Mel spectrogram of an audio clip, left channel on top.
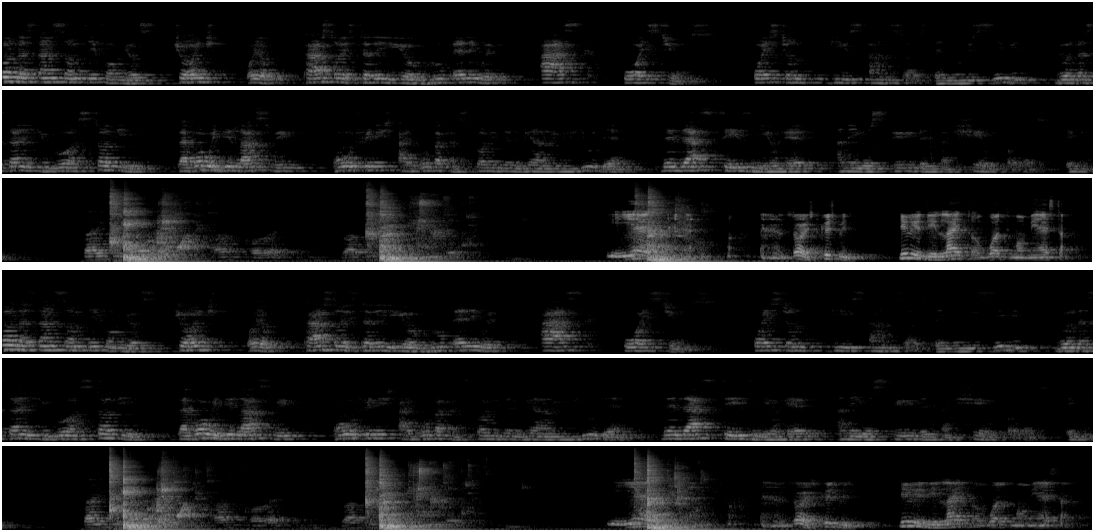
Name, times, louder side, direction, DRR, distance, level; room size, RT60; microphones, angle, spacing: voice 1, 0.0-2.1 2.4-2.7 3.0-5.0 5.4-5.8 6.2-7.1 7.5-10.2 10.5-12.3 12.7-13.8 14.2-17.2 17.5-19.0 19.3-21.9, equal, 55° left, 0 dB, 0.8 m, -42 dB
voice 2, 22.6-23.5 23.9-24.6 25.2-26.4, left 1 dB, 15° right, -1 dB, 0.8 m, -47 dB
Splash splatter, 22.9-23.9 25.5-26.5 28.1-29.0, right 2 dB, 65° right, 0.7 m, -31 dB
voice 3, 27.9-28.9 29.4-30.3 30.8-32.4, left 6 dB, 75° left, 9 dB, 0.4 m, -37 dB
3.2 x 2.8 x 4.4 m, 0.76 s
head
